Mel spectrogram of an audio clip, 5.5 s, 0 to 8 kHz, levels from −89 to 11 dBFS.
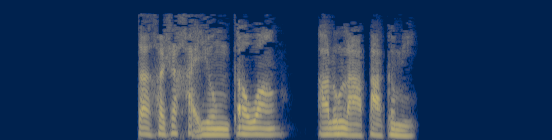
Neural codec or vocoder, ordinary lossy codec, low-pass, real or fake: codec, 16 kHz in and 24 kHz out, 0.4 kbps, LongCat-Audio-Codec, two codebook decoder; MP3, 24 kbps; 7.2 kHz; fake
